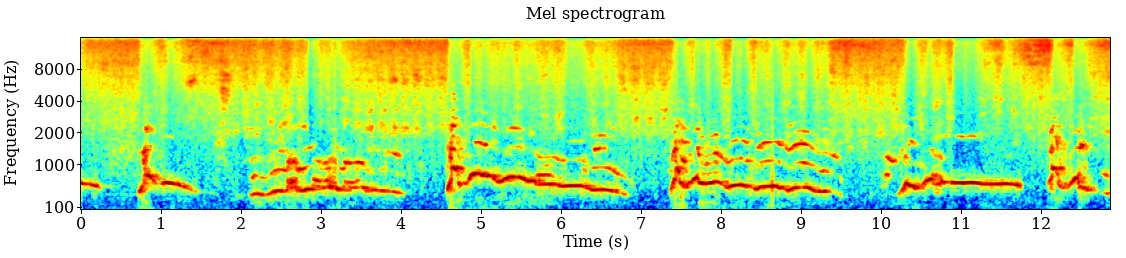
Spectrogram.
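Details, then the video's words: Talkative Siberian Husky Mila, during her bath and blowout with thick double coat shedding, utters a series of wavering, descending moans and yodels, each a second or two long, over steady hissing grooming noise. "Talking Husky FURNADO Bath and Blowout"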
